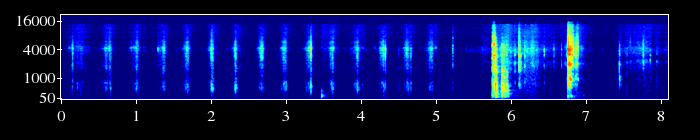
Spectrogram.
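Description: Flat screwdriver turning out the cover screw of a plastic pump pressure-switch housing: a steady run of faint light clicks, about three a second, for some five seconds. Then a louder plastic scrape and one sharp knock as the cover comes off and is set down.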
